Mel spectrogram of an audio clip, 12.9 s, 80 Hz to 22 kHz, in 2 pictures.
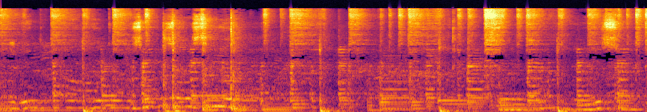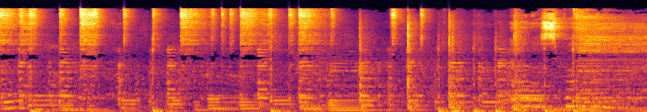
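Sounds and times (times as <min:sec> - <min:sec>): electric guitars and bass: 0:00.0 - 0:12.9.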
